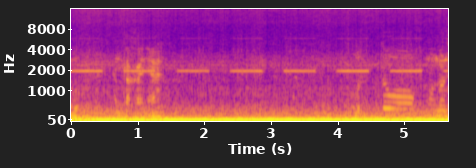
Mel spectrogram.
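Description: A 2014 Daihatsu Terios TX with an automatic gearbox reverses, its reversing alarm repeating steady, evenly spaced beeps over a loud engine rumble while someone talks close by.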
